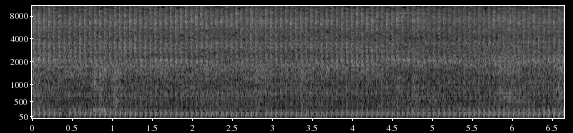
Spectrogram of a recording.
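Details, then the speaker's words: Suzuki Smash 115cc motorcycle just after a one-click start: smooth, regular single-cylinder beat at about four pulses per second, steady with no misses or knocks; healthy idle. "Yan ang under niya, oh. One click lang yan."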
